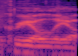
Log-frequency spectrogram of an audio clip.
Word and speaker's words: Creole: Creolei. Is that Is that how you say it? I No, that is now how we say it. How do you say it? Cuz I'm right. No, it's creole.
